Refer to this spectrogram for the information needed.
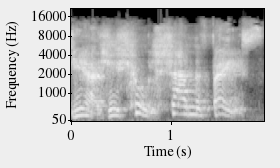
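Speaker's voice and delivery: put-on angry old person voice. Retelling what an older guy said to them: imitating an angry old person. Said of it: "sound like an angry ass old person".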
